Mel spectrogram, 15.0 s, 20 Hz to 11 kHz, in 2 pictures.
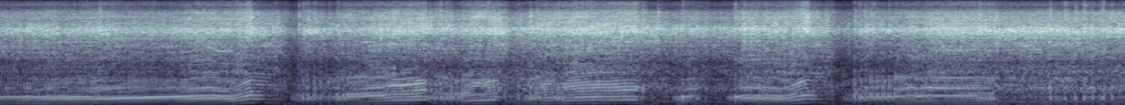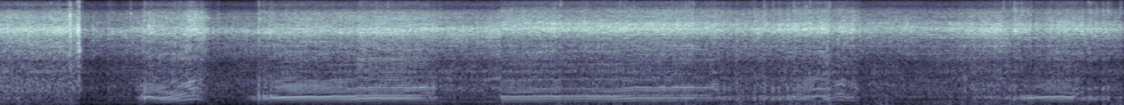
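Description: A Beta 300RR two-stroke dirt bike engine on a break-in ride, loud and close, revving up and down in repeated rising sweeps with brief drops between throttle bursts, steady wind noise underneath and no talking.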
